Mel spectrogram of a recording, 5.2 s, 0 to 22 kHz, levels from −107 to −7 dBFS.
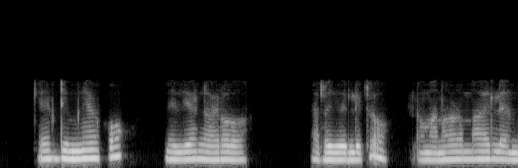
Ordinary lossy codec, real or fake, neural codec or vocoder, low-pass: none; fake; codec, 24 kHz, 0.9 kbps, WavTokenizer, medium speech release version 2; 3.6 kHz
